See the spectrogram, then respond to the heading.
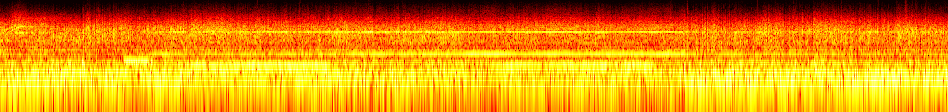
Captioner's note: artillery firing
